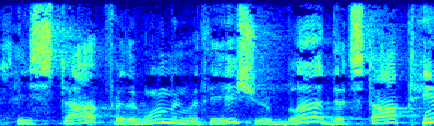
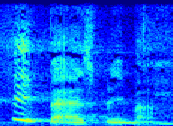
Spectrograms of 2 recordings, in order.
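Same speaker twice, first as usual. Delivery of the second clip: mock pitiful, hurt, high whimpering lament; 7 semitones higher, 3 dB quieter than usual. Acting out blind Bartimaeus being passed by, Bartimaeus mock whimpering. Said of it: "I was really kind of whimpering".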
